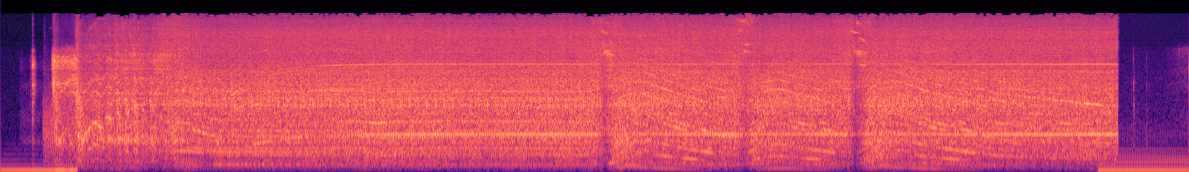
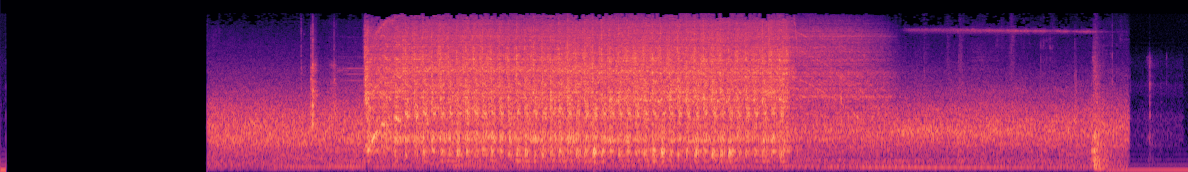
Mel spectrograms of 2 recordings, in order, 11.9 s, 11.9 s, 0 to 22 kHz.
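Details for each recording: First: 2000 Mercedes-Benz S500 restarted after crankshaft position sensor replacement, which fixed engine stalling and no-start. Short crank, catches quickly and settles into a steady, even idle with no stumbling; normal start and idle. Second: 2000 Mercedes-Benz S500 cranking with the air filter cover removed: the starter spins the engine with an even chatter, about four beats a second, but it never fires; failed crankshaft position sensor, no-start.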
